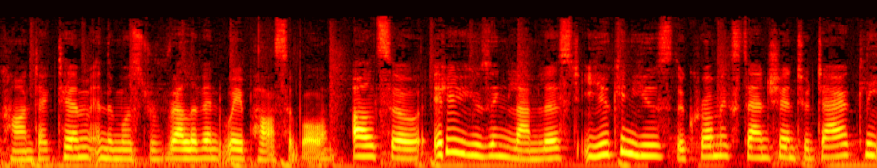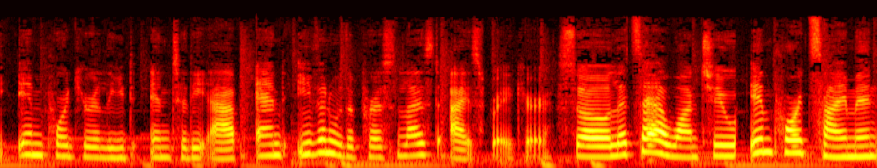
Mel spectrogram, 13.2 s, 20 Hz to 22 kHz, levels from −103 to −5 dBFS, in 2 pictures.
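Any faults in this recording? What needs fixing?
Damaged data in a compressed stream at 3.30–3.32 s and 12.08 s: corrupted frames make the decoder lose sync and hunt for the next header, producing brief blips. Prevent this by storing and transmitting the stream with checksums or error protection, and re-fetching any frame that fails verification.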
